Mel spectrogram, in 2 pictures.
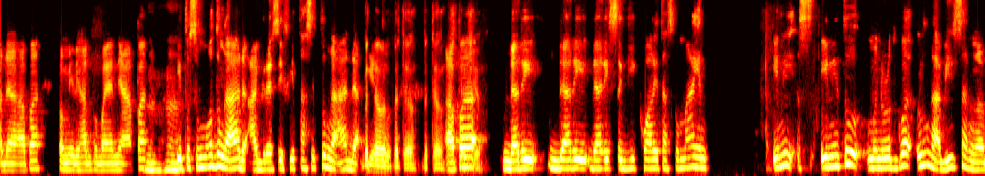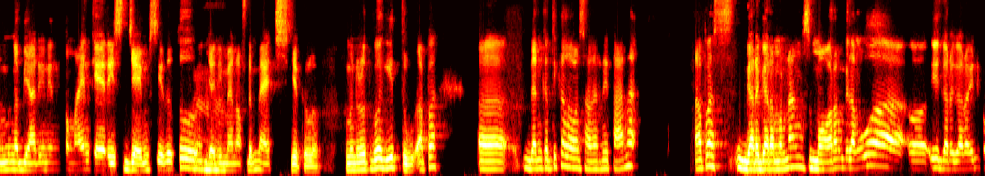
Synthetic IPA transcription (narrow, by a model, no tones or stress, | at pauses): adaːpapəmiliɦanpəmaɪnɲaːpait̪usəmuat̪̬uŋɡaːdaʔaɡɾesifit̪asit̪uŋɡaʔːdaʔbəɡit̪lubət̪ʊ̰lbət̪ʊ̰lapa̰ | daɾidaɾidaɾisəɡikualit̪aspəmaɪn | inisinit̪umənuɾʊt̪̚ɡualʊhŋɡaʔbisaŋəŋəbiaɾɪnɪnpəmaɪnkajaɾisd͡ʒemsit̪ut̪ud͡ʒadimɛnɔfd̪əmɛt͡ʃɡit̪ulʊ | mənuɾʊt̪̚ɡuaɡit̪uapa | ʔədankət̪ikalawansalərnit̪anaʔ | apaɡaɾaɡaɾamənaŋsəmuaoɾaŋbilaŋwaəijaɡaɾaɡaɾaini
